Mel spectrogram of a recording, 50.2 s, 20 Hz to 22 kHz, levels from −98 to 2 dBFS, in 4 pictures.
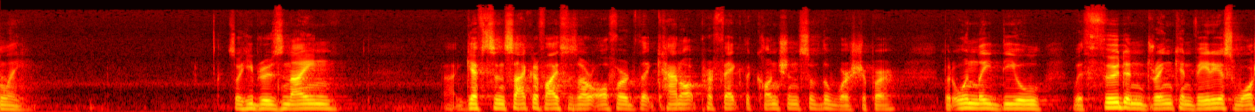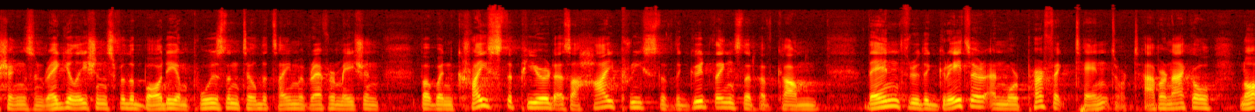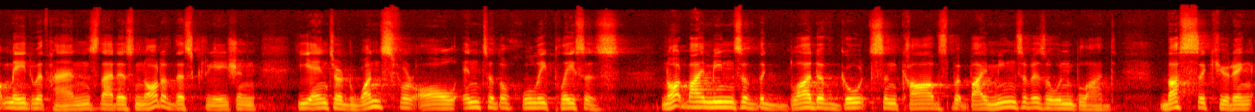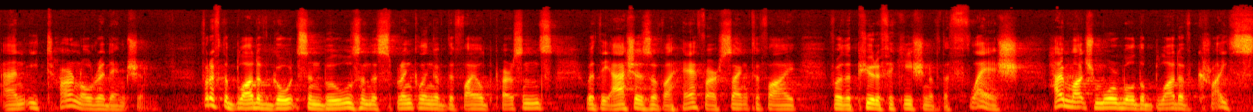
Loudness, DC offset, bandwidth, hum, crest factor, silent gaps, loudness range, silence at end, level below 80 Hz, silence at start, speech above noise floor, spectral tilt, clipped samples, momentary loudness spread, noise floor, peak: -30 LUFS; under 0.1%; 17.5 kHz; none; 24 dB; none; 3 LU; 0 s; -66 dBFS; 0 s; 31 dB; -4 dB/octave; under 0.1%; 10 LU; -61 dBFS; -8 dBFS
